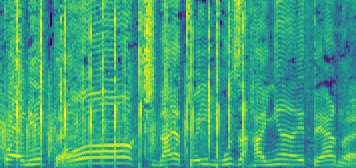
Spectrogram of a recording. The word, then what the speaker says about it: Shania Twain: É, não sei como é que pronuncia, se é Shania Twain. – Ah, é, Shania, é, é, Twain.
